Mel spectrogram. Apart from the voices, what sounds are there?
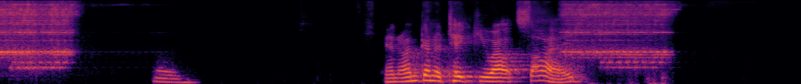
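telephone ringing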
